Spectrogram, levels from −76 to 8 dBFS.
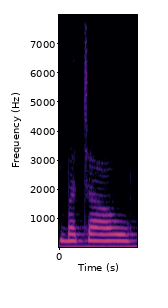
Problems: none marked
